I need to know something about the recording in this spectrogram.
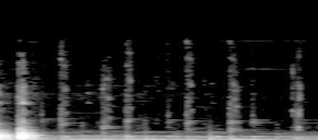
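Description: Glass jars knocked against a stone countertop: two sharp knocks at the very start, a fraction of a second apart. Soft background music follows.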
